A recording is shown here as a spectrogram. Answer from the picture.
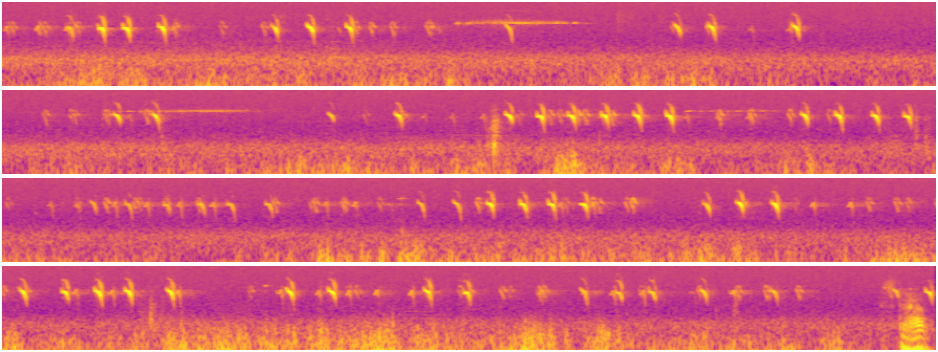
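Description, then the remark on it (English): A female wild bird calls with a long series of short, sharp clucks at an uneven pace, with a few brief whistled notes, set against a steady low outdoor rumble. “Wild bird. That's the female.”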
